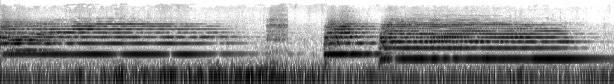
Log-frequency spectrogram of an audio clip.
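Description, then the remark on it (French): A solemn bugle call honouring the dead after a funeral oration, played at a funeral in Mali: slow, long sustained notes, shifting pitch a couple of times, loud and clear over a low background rumble, with no one speaking. “Après l'oraison funèbre, la sonnerie aux morts.”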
